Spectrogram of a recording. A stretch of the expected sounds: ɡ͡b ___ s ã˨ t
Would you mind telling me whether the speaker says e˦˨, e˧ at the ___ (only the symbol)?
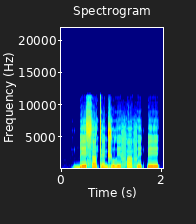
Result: e˧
